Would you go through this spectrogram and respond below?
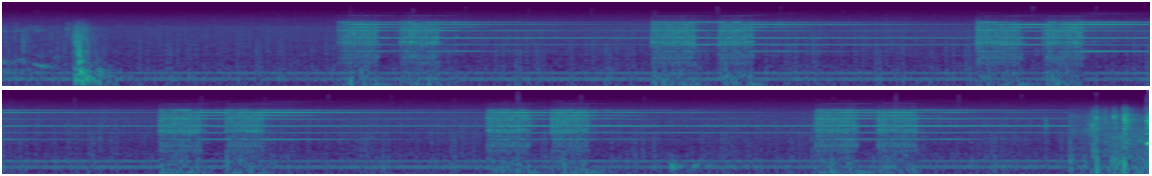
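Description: A landline telephone bell rings in repeated double bursts, six rings spread evenly across the stretch, loud and close over a steady low hum in a quiet room, with no one speaking.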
